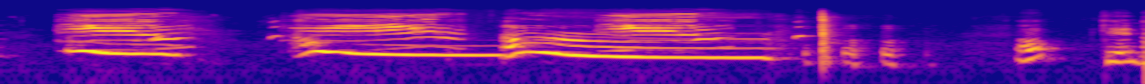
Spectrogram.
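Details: Teacup Chihuahua howling along with a meowing cookie jar while family howls in the background: three drawn-out, wavering tonal howls, the last the longest, followed by brief rustling and a few short voiced sounds.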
